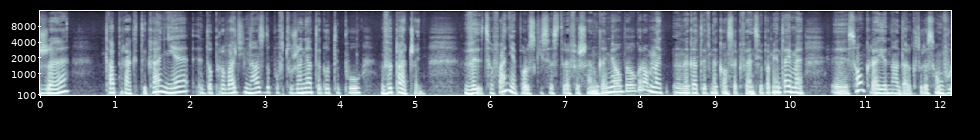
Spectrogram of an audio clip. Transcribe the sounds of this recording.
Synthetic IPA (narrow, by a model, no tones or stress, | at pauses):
ʐɛ | t̪ʰapɾakt̪ɘkaɲɛd̪ɔpɾɔvad͡ʑinazd̪ɔpɔft̪uʐɛɲat̪ɛɡɔt̪ɘpuvɘpat͡ʂɛ̰ɲvɘt̪sɔfaɲɛpɔlskʲiz̥ɛst̪ɾɛfɘʂɛŋɡɛmʲjawɔbɘɔɡɾɔmnɛnɛɡat̪ɘvnɛkɔnsɛkfɛ̰nt̪sjɛpamʲjɛnt̪ajmɘsɔ̃w̃kɾajɛnad̪a̰lkt̪uɾɛsɔ̃w̃vu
